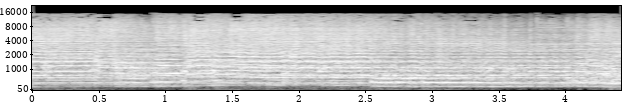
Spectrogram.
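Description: Banda sinaloense playing an instrumental passage without singing: trumpets, trombones and clarinets in harmony, with lower notes coming in about two and a half seconds in.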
